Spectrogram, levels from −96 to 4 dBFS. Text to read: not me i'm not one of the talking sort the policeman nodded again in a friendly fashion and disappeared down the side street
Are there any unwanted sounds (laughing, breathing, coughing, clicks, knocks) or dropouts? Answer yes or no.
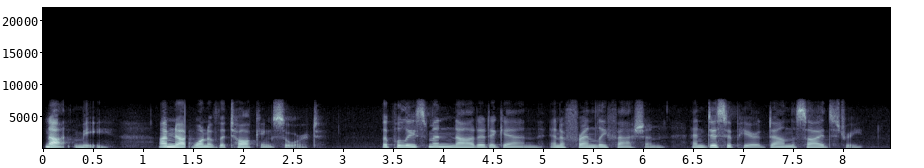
yes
